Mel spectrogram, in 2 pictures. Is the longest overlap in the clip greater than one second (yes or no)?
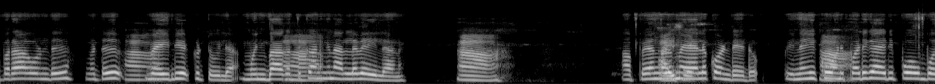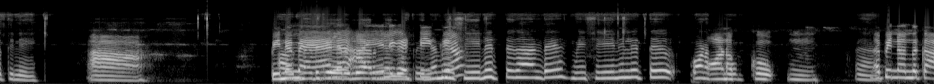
yes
